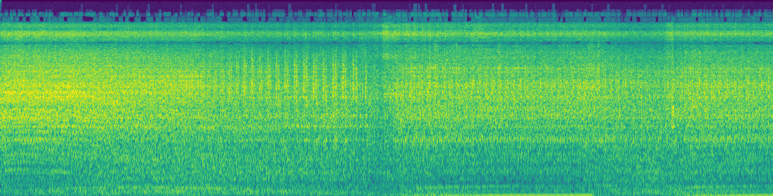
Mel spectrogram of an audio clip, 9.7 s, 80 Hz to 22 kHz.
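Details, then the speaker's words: Ford F150 4.6 engine with a reported knocking noise and oil bottles in the bed, revved: rough, uneven note with a light rapid tick; won't rev, sounds choked, rotten-egg smell; catalytic converter suspected, not confirmed. "I'm no mechanic or anything but I think something's ticking inside that engine I'm going Revit on let's see if you can hear it"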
